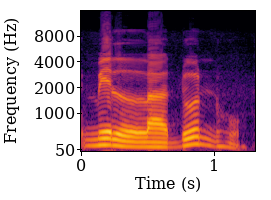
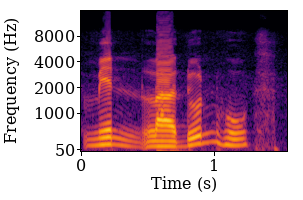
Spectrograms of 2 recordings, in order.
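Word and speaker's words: مِن لَّدُنْهُ: Contoh di sini mil ladunhu. Tidak dibaca min ladunhu, tapi langsung ke huruf lam. Karena nunnya dianggap tidak ada dan diidghamkan ke huruf lam. Maka mil ladunhu. Mil ladunhu, langsung saja.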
